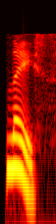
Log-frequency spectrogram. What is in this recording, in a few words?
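"lace", English; verb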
